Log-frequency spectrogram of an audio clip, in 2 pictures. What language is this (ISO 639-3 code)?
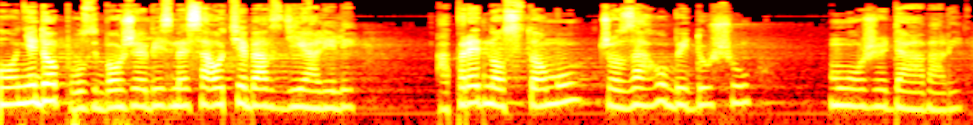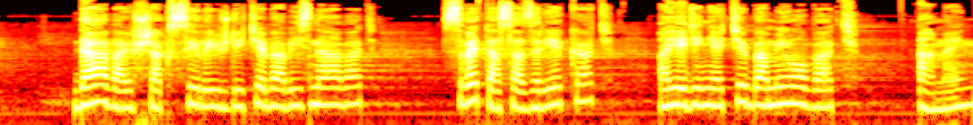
slk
